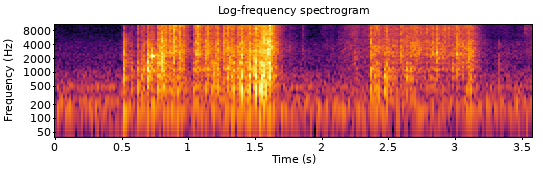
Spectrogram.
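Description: Tarot cards are shuffled by hand close up in two riffling bursts with a short pause between them, crisp papery flutters in a quiet room.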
